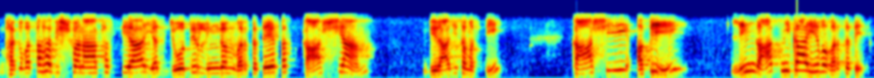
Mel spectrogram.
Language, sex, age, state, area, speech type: Sanskrit, male, 30-45, Bihar, rural, conversation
